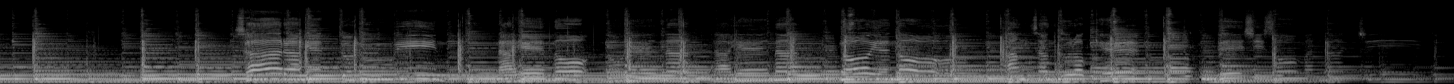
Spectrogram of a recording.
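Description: A song plays on a radio show continuously at a steady, full volume, with sustained instruments and a wavering melodic vocal line, fading slightly at the very end.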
